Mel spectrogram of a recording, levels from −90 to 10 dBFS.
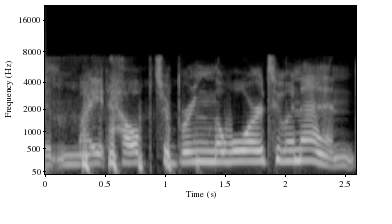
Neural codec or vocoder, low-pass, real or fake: none; 7.2 kHz; real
